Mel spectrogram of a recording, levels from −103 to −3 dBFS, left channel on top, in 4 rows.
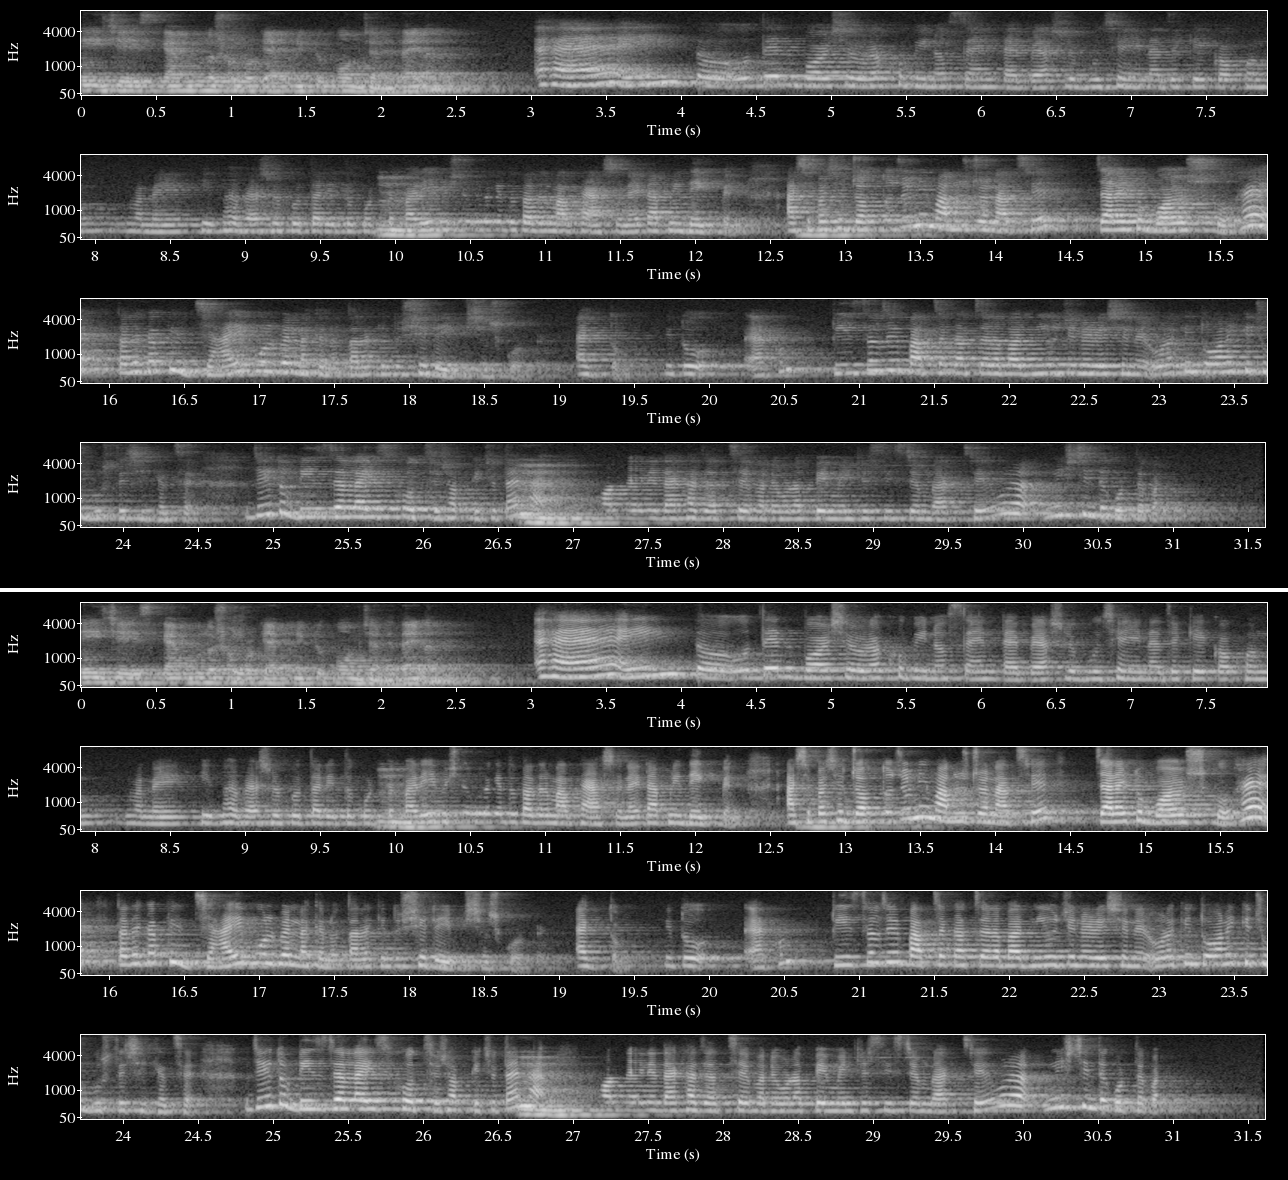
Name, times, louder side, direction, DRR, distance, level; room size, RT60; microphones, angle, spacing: voice 1, 0.0-2.4 9.9-10.2 12.7-13.0 26.6-27.0, equal, 20° right, -3 dB, 1.5 m, -30 dB
voice 2, 3.0-14.4 14.7-18.8 19.1-26.8 27.2-30.9, right 3 dB, 75° right, 9 dB, 0.7 m, -28 dB
15.5 x 6.9 x 2.6 m, 1.5 s
head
